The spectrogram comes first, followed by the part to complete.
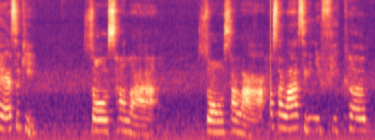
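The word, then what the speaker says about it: ส: E a pronúncia dela é só, sa. Só, sa. Sendo sa, tigre em tailandês.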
